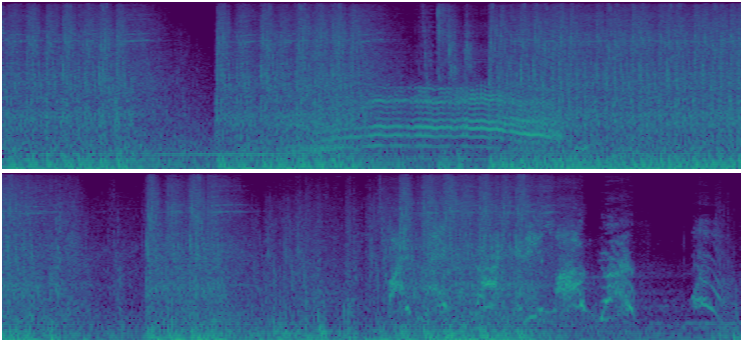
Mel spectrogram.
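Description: Plasma guns fire rapid, hissing energy bursts.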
